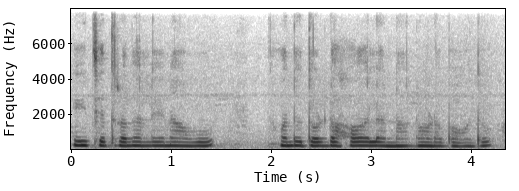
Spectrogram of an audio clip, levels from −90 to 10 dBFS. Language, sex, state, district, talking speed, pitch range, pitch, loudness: Kannada, female, Karnataka, Koppal, 95 wpm, 205-220 Hz, 215 Hz, -14 LUFS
